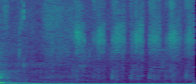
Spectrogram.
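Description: Paintbrush brushing paint onto a canvas bag: a few soft, scratchy strokes on the fabric, clearest in the second half.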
